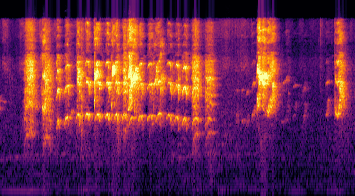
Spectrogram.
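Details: Bird called a lively, constant singer; fast series of sharp, high chirps with a steady ringing tone running beneath, lasting about three seconds, followed by two shorter bursts of bright notes and a faint hum.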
